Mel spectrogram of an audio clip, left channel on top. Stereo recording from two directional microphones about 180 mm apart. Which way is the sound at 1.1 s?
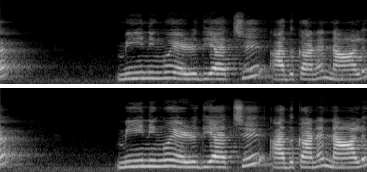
25° right (ahead or behind).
